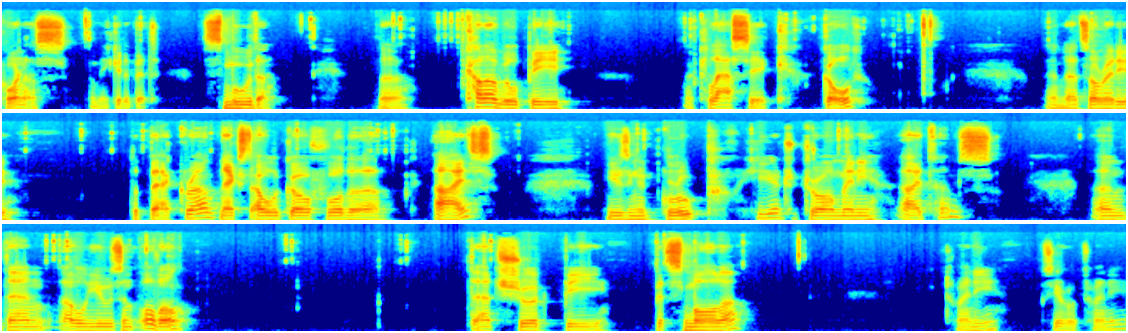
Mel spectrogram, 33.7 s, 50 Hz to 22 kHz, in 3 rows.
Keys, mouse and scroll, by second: 0.0 click, 0.4 click, 1.1-4.9 drag, 4.9-6.4 middle drag, 6.8-7.8 drag, 7.8-9.1 middle drag, 9.1 Return, 10.4-14.0 drag, 15.0-16.8 middle drag, 17.6-21.0 drag, 22.9-25.1 drag, 25.5-29.0 drag, 29.0-30.4 right drag, 30.5-31.7 right drag.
